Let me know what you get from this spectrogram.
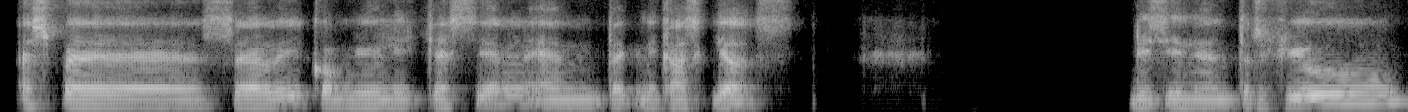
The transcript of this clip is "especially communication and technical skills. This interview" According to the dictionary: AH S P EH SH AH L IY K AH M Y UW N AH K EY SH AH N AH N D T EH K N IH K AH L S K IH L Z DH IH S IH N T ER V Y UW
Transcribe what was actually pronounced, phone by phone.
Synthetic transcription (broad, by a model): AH S P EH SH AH L IY K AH M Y UW N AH K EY S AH N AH N T EH K N IH K AH L S K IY L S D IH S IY N T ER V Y UW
